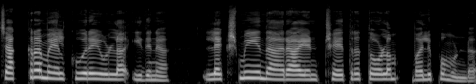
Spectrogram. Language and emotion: Malayalam, neutral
